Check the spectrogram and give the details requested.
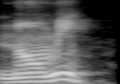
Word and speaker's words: Naomi: Por eso se pronuncia Naomi. Se dan cuenta que al ser compuesta reducida, la O debajo de la Ain suena más corta, más reducida, en comparación con las anteriores, como por ejemplo Lot, o Lo, o Noaj, ¿ya?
